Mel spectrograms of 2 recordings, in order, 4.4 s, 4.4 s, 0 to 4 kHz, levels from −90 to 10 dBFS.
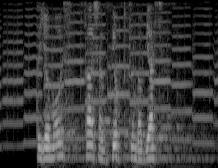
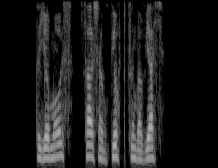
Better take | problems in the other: second | background sound (Trumpet); 13 dB below the speech // room echo; dies away in 1.8 s

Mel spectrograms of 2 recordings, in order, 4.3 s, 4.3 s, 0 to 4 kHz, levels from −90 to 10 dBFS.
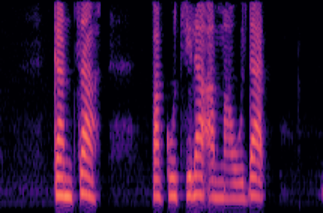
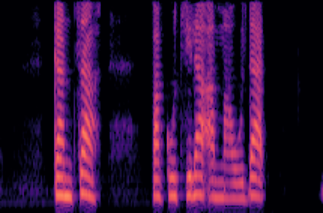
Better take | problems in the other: first | noise reduction (neural mask model Resemble Enhance denoiser)

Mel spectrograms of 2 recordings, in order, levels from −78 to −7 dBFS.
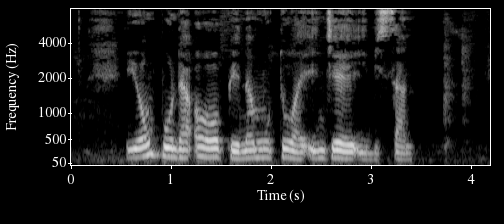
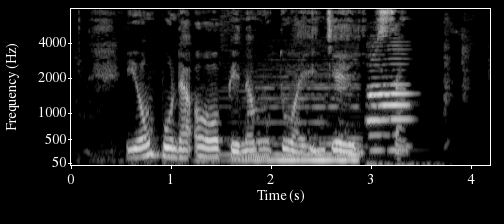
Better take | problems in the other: first | noise reduction (classical method spectral subtraction)

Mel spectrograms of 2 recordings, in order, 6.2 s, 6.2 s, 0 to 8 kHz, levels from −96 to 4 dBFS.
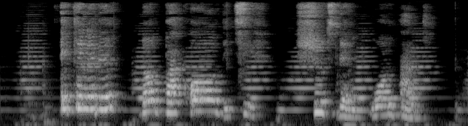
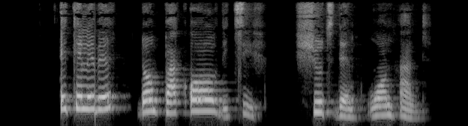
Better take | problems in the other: second | noise reduction (classical method WPE with log-MMSE)

